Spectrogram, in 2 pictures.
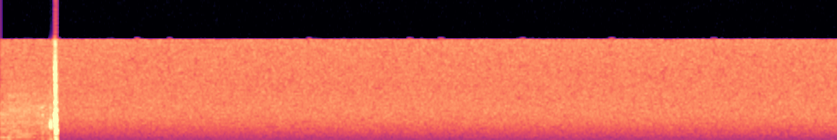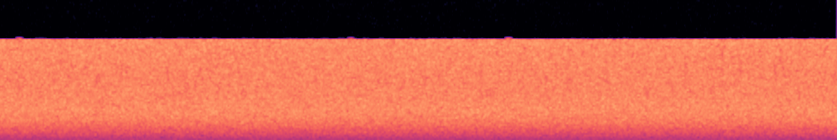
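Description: A sharp click about half a second in, then a steady electronic hiss with a faint hum: the noise floor of an audio feed with the microphone switched off.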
